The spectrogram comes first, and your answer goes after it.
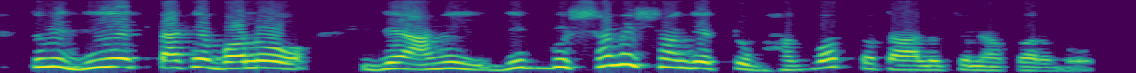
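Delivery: ordinary delivery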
